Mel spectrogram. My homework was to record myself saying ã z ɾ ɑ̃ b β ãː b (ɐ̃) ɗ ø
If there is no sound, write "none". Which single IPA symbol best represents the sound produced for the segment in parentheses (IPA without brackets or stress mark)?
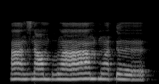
ɐ̃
